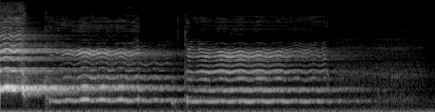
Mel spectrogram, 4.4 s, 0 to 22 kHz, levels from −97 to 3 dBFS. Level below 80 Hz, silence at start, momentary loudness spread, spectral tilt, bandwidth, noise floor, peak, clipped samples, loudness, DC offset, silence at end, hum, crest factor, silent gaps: -68 dBFS; 0 s; 23 LU; 0 dB/octave; 12 kHz; -64 dBFS; -6 dBFS; under 0.1%; -29 LUFS; under 0.1%; 1.15 s; none; 22 dB; none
